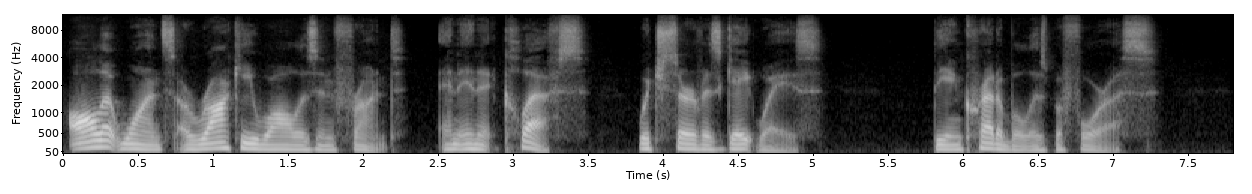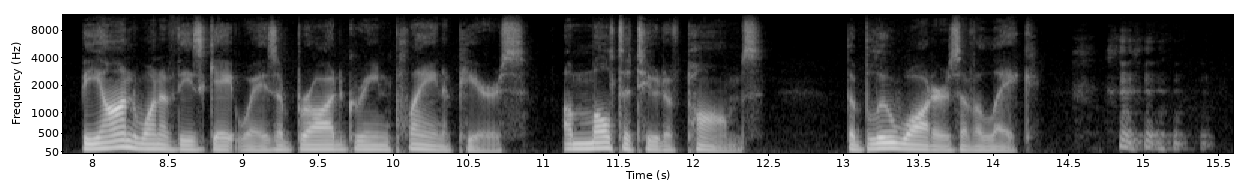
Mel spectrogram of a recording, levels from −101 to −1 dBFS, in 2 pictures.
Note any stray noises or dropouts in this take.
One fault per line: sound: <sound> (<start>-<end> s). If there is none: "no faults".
sound: laugh (14.5-15.5 s)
